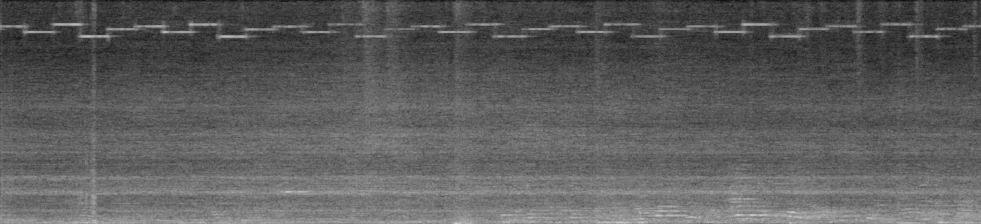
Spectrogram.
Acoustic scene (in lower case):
cafe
